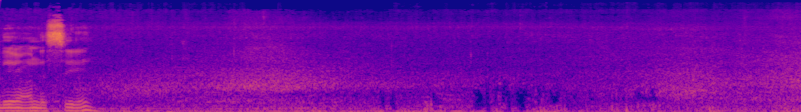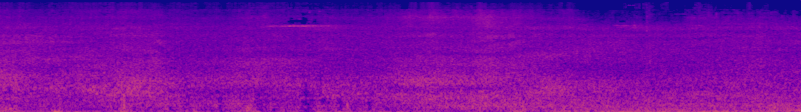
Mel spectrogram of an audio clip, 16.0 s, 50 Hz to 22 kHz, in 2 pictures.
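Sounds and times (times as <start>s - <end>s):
road traffic: 0.0s - 16.0s
wind buffeting microphone: 0.0s - 16.0s.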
